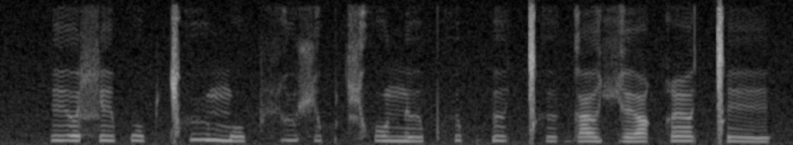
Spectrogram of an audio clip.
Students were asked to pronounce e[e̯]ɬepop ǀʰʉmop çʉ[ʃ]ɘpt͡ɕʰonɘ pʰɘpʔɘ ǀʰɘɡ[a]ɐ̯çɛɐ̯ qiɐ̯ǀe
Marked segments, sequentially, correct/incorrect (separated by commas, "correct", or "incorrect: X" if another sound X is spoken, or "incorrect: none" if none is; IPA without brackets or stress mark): incorrect: ɐ̯, correct, correct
